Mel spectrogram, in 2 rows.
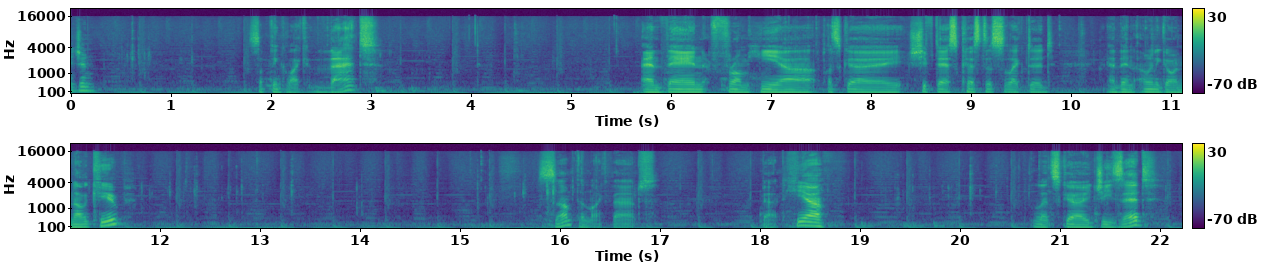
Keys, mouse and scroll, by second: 0.1 g, 2.7 middle click, 7.9 shift+s, 8.8 shift+a, 11.4 KP_3, 11.8 KP_1, 12.8 g, 15.4 KP_7, 16.2 g, 18.2 middle click, 18.8 Tab, 19.1 middle click, 19.6 z, 20.8 g.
